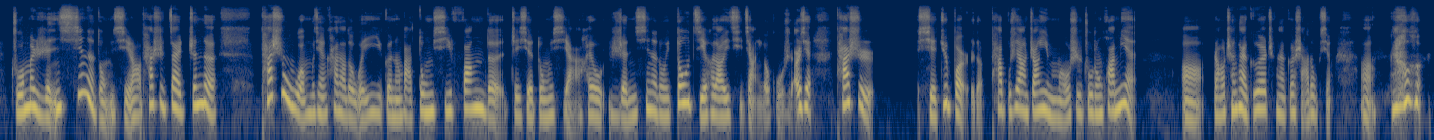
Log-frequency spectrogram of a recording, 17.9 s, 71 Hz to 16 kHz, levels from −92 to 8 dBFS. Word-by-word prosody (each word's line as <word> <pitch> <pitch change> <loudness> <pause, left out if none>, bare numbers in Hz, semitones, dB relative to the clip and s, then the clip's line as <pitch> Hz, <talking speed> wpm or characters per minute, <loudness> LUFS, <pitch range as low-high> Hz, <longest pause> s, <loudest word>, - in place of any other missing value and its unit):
琢 205 - +3
磨 255 +2 +7
人 200 +2 +3
心 420 - -2
的 340 -8 +6
东 165 -5 -5
西。 200 - -5
然 175 - -1
后 185 - -4
他 280 - -2
是 280 -2 -2
在 245 -1 +2
真 275 +7 +3
的 210 -11 +4 0.6
他 360 - +3
是 410 +3 +3
我 250 - +4
目 200 +4 -3
前 200 -2 -2
看 215 +3 -6
到 195 - -2
的 175 -2 -2
唯 160 +1 -3
一 205 +2 -4
一 200 - -5
个 180 -1 -3
能 175 0 -2
把 185 -2 -4
东 210 +3 +2
西 220 +1 -3
方 235 +2 +3
的 170 -4 -2
这 185 - -5
些 180 -1 -1
东 175 +1 -3
西 - - -6
啊， - - -9
还 185 - -3
有 175 -3 -1
人 180 -2 -4
心 230 +3 -1
的 215 - 0
东 185 -1 -2
西， 180 - -8
都 300 +1 +6
结 180 -10 0
合 195 +1 -3
到 175 -1 +2
一 180 - -1
起 - - -11
讲 - - -6
一 - - -18
个 - - -6
故 - - -13
事。 - - -18
而 - - +4
且 260 0 +3 0.3
他 280 +2 +4
是 305 - -2 0.5
写 185 - -2
剧 290 - +1
本 240 -7 +2
儿 - - -7
的， - - -10
他 230 - -3
不 215 - -11
像 230 -1 +1
张 215 +2 +1
艺 230 - +4
谋 170 -3 -3
是 200 +2 -6
注 205 +1 -2
重 195 0 0
画 215 +2 -1
面。 280 +5 +4 0.6
嗯， 160 -3 -1 0.2
然 185 - -2
后 - - 0
陈 225 +3 +1
凯 240 -5 +4
歌 225 +5 +2
儿 230 - +4
陈 210 - -6
凯 190 - -4
歌 205 - -5
儿 - - -2
啥 - - -7
都 195 - -2
不 - - -36
行。 - - -9 0.4
嗯， - - -4 0.2
然 245 +2 +4
后， 315 0 +5
210 Hz, 310 characters per minute, -23 LUFS, 185-245 Hz, 0.6 s, 磨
